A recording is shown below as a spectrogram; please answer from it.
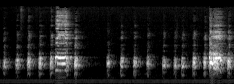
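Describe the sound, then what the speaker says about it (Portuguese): A hen clucks in two rhythmic runs of short, evenly spaced calls, each ending in a louder drawn-out cackle, heard close and clear with no talk. "Não, não é o galo. É a galinha."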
